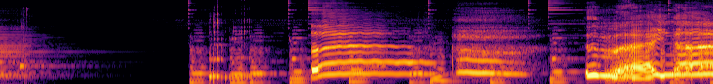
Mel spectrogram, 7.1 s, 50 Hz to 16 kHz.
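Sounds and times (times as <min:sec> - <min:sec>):
cups clinking together in a toast with daiginjo sake by the sea: 0:01.9 - 0:02.6
speech: 0:01.9 - 0:07.0.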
